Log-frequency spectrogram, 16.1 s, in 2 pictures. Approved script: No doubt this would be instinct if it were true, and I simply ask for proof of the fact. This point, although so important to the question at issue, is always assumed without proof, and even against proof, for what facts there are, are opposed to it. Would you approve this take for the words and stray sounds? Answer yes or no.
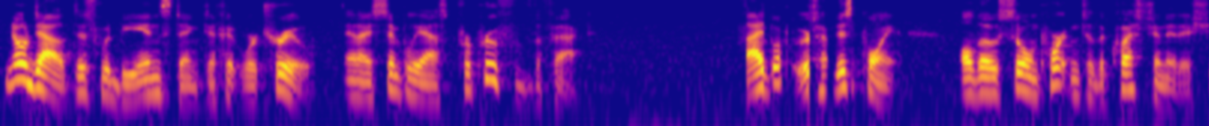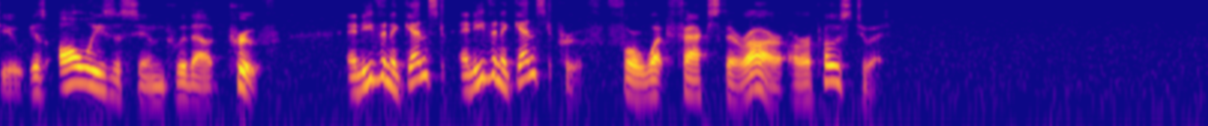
no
